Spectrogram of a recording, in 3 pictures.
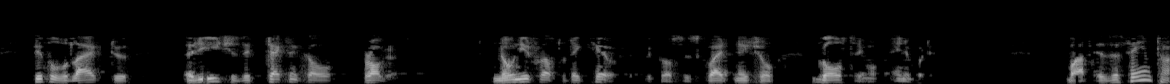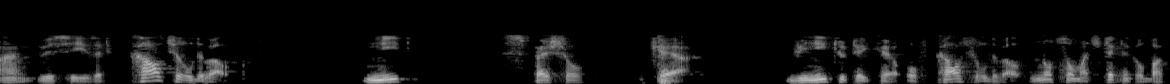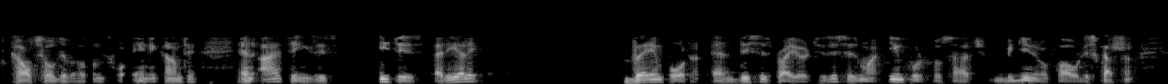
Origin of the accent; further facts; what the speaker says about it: Russia; English is a second language; I don't know what about India, but I came from Russia.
